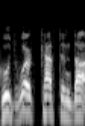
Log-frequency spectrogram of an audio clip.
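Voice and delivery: very bad put-on Russian accent. Retelling delivering one movie line as a thirteen-year-old: very bad Russian accent. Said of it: "a very bad Russian version".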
